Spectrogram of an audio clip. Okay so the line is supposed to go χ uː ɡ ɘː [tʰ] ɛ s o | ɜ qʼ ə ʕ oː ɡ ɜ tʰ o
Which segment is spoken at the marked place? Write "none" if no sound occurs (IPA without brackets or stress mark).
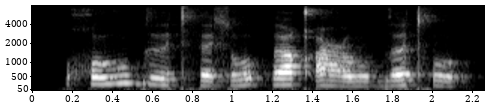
tʰ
